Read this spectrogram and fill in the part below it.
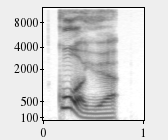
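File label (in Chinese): "过于", Chinese; HSK6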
